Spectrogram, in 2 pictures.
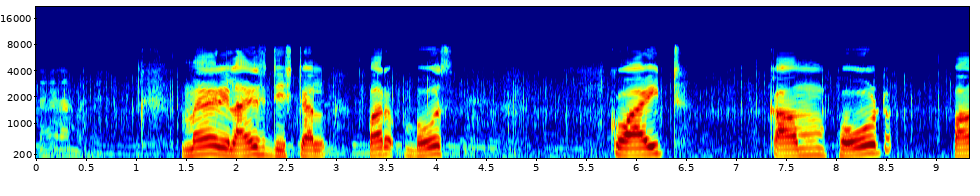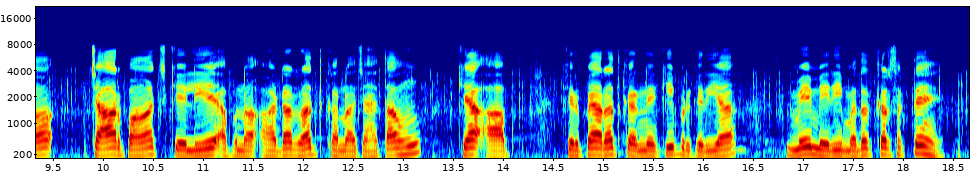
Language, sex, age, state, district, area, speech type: Hindi, male, 45-60, Uttar Pradesh, Sitapur, rural, read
